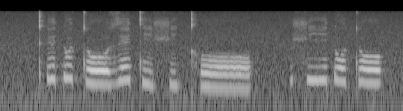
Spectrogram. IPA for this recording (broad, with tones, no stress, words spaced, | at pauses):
kʼɪ˦ɗʊ˦ toː˨ze˦ti˨ ʃi˨ kʰoː˨ | ʃiː˦ɗo˦to˦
